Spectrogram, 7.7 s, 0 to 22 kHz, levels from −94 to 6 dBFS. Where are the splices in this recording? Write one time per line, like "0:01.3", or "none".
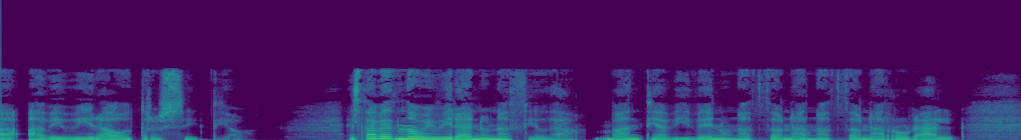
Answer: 0:04.4
0:06.0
